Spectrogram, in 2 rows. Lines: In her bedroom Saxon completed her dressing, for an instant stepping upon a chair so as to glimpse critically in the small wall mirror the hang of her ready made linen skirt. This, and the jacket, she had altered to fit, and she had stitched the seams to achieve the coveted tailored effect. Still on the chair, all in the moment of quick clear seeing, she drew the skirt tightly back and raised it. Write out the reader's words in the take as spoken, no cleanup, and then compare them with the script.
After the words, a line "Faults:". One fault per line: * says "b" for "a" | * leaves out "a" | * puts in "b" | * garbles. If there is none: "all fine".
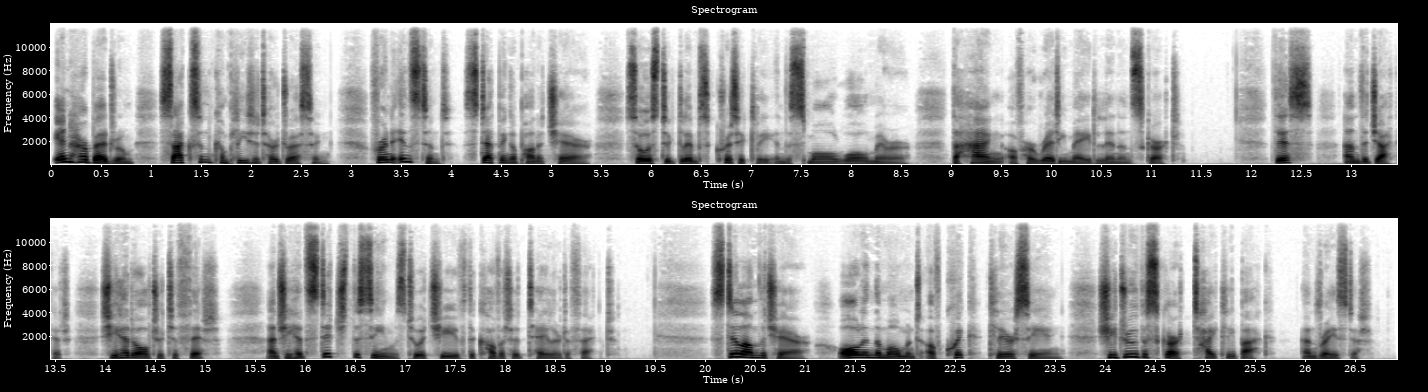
In her bedroom Saxon completed her dressing, for an instant stepping upon a chair so as to glimpse critically in the small wall mirror the hang of her ready made linen skirt. This, and the jacket, she had altered to fit, and she had stitched the seams to achieve the coveted tailored effect. Still on the chair, all in the moment of quick clear seeing, she drew the skirt tightly back and raised it.
Faults:
all fine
